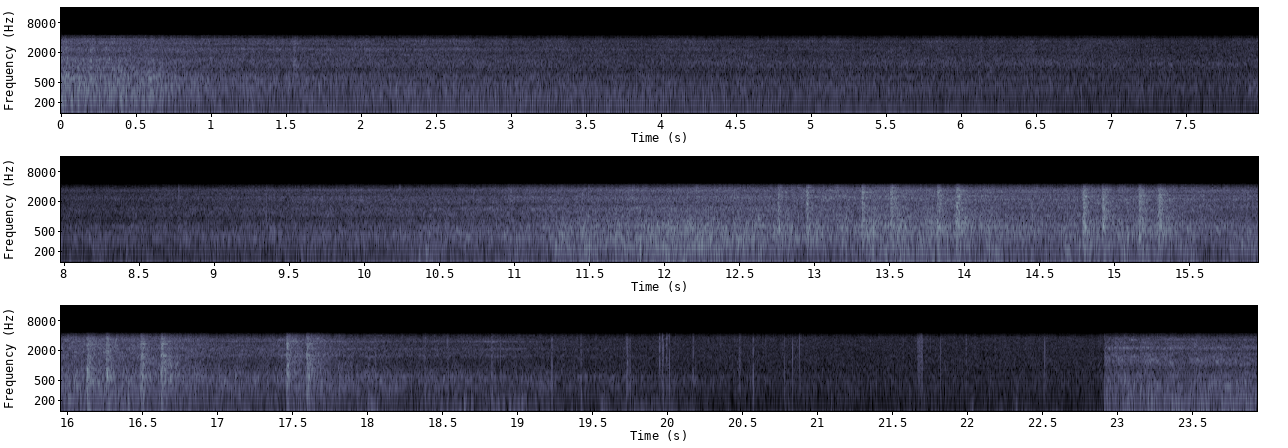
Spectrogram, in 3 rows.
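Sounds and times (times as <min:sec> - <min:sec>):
freight train rumbling past: 0:00.0 - 0:20.1, 0:22.9 - 0:23.9
wheels clacking on rail joints: 0:12.1 - 0:20.9.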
